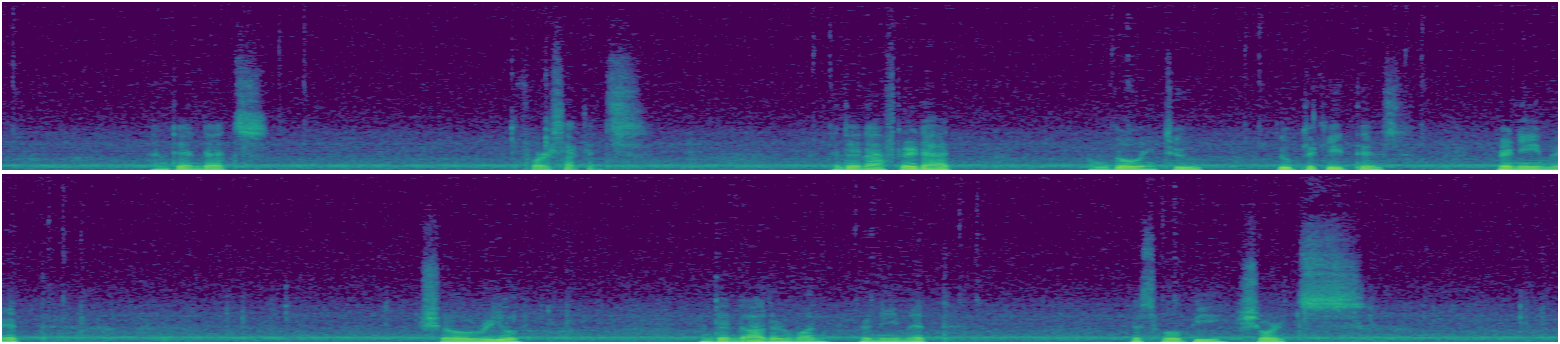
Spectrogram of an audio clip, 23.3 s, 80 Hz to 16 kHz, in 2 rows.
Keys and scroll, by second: 3.7 4, 13.2-16.2 typing, 21.1-23.0 typing.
